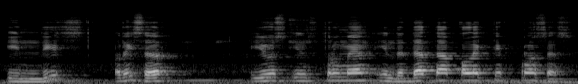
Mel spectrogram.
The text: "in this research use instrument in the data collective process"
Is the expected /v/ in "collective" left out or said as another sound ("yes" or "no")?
yes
